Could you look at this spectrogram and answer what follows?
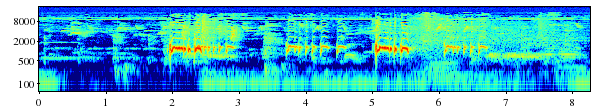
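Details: Zebra dove singing in a broken-voiced style, used as a lure to start silent birds singing. Two loud stuttering, trilled coo phrases about three seconds apart are each followed by softer echoing phrases from other doves over a low hum.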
